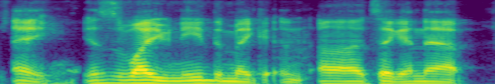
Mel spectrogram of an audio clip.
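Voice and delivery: usual speaking voice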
